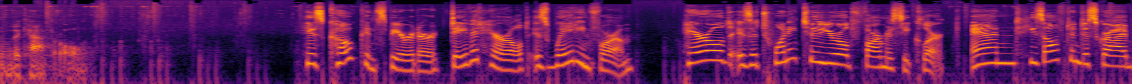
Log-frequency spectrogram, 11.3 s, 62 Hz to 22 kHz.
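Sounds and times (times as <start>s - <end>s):
speech: 0.1s - 1.0s, 3.1s - 11.3s
horse hooves clip-clopping: 0.4s - 3.5s, 6.4s - 11.3s.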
